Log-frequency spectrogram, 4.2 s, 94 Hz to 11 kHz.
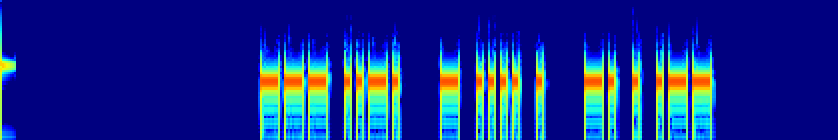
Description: Morse code, heard as a keyed tone, about 39 wpm, 700 Hz. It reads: OF THE NEW
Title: Sets of 3 Words 40wpm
